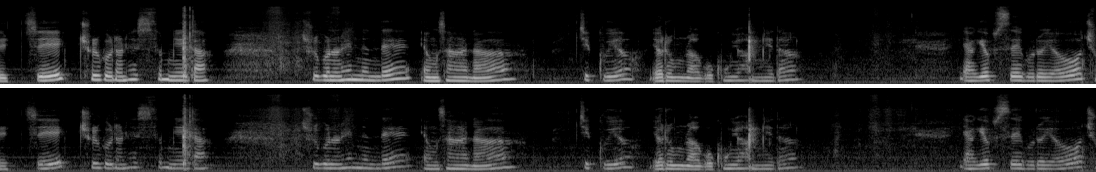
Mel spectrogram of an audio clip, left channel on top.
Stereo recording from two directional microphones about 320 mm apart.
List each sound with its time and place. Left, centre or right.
0.0 s speech: centre
9.1 s speech: centre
